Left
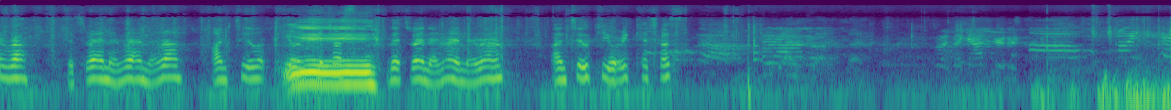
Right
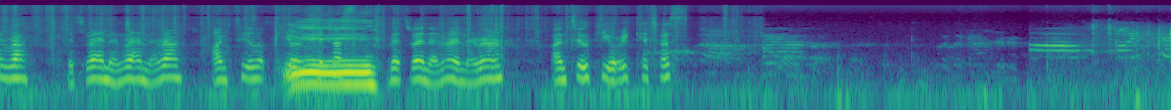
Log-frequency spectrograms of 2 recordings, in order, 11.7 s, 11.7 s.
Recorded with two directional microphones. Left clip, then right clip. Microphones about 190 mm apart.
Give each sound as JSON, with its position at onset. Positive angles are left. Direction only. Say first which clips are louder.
{"t": 0.1, "sound": "speech", "louder": "even", "side_deg": 10}
{"t": 0.8, "sound": "speech", "louder": "even", "side_deg": -5}
{"t": 2.4, "sound": "speech", "louder": "right 1 dB", "side_deg": 15}
{"t": 3.0, "sound": "speech", "louder": "even", "side_deg": -5}
{"t": 3.9, "sound": "speech", "louder": "right 1 dB", "side_deg": 20}
{"t": 10.9, "sound": "a sound", "louder": "even", "side_deg": -20}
